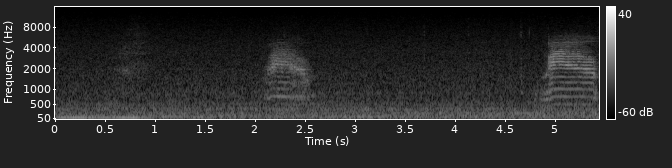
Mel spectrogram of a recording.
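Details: A pet cat named Butters meows to tell its owner to get up: two clear, drawn-out harmonic meows about three seconds apart, indoors against a low steady hum.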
